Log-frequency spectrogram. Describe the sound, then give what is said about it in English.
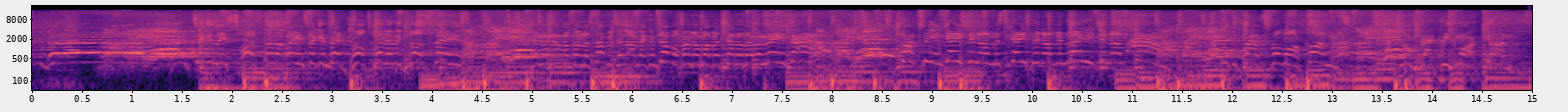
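An audience cheering at a Hamilton performance after a fast, French-accented rap about the Revolutionary War: a loud, sustained roar of screams and yells that fills the whole clip without letting up. “And you can hear the audience lose their goddamn mind.”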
